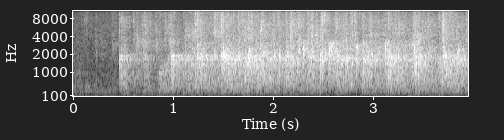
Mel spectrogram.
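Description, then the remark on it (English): An audience breaks into applause to welcome a speaker at a talk on Apache Beam, starting abruptly after a brief quiet moment and building into steady, dense clapping from many hands that continues at full strength throughout. “That is way too early applause.”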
